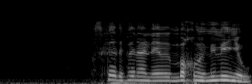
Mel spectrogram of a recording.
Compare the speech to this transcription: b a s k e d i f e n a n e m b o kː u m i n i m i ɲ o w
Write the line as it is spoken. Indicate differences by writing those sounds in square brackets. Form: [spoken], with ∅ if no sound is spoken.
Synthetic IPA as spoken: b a s k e d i f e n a n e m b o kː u m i [m] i m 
